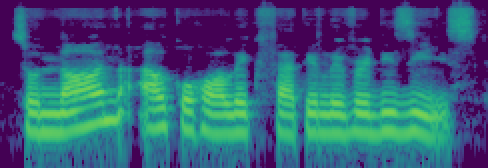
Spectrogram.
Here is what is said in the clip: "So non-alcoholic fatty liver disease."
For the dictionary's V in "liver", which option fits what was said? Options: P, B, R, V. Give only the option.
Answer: V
